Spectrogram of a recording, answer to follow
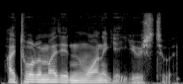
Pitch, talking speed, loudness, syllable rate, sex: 95 Hz, 360 wpm, -15 LUFS, 6.7 syllables/s, male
